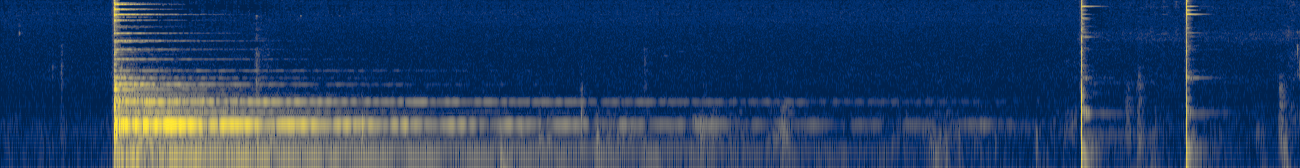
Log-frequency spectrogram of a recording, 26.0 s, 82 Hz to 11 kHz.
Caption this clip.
griddle - baking plate - backblech
just a nice sound i found in the kitchen :3
back, sheet, metal, one, hit, backen, nyan, blech, baking, impact, plate, tin, mettalic, shot, tray, griddle, iron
